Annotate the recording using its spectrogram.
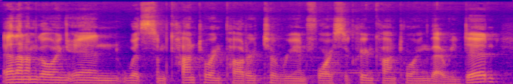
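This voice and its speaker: A man's voice: on the low side, moderate pace, soft background music. A man with a lisp and slushy s sounds, giving a casual, conversational step-by-step makeup tutorial as a drag performer.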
